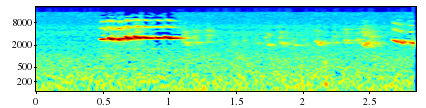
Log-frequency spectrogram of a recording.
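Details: Female canary on top of a distant cage, singing: a loud, clear whistled note held for about half a second, fading chirps after it, then a second bright whistle starting at the end.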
